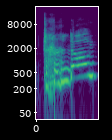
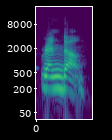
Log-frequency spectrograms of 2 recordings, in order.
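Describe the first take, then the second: First: The first syllable sounds like 'turn'. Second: The first syllable sounds like 'ren'. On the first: The speaker calls it wrong. "What do you mean ren is pronounced like turn?" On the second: The speaker calls it right. "That's definitely the correct way"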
